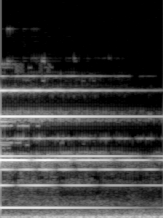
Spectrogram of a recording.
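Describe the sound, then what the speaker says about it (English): A single bell rings once at the start, and its clear high tones hang on and slowly fade through the whole moment, fairly quiet, with no voices over it. "Let me ring the bell."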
